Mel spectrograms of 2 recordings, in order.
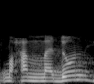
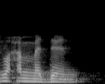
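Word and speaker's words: محمدٌ: So he said, instead of saying Muhammadun, he says Muhammadin.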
